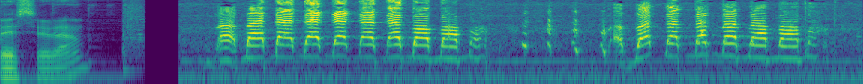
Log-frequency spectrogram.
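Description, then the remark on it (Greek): After a brief voice-like sweep, a baby playing with its mother's arm makes a quick, steady run of high, squeaky bursts, about a dozen in a row, loud, with a faint hum underneath. “Λοιπόν, αυτό έφη μου ήταν ένα μωρό που έπαιζε με τον μπράτσο της μαμάς του.”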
